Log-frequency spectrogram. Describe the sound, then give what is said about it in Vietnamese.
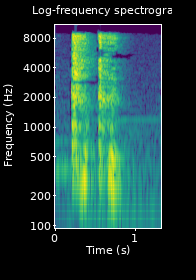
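Two dry coughs in quick succession, short and rasping, followed by quiet. “Hai tiếng ho khan cắt ngang say mê của Lục Tuyệt Thanh.”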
